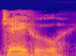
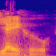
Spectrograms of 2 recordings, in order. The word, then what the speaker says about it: Yehu: And Yehu is pronounced Jehu in the King James Version, or it's spelled out Jehu, but it's Yehu if you go to the pronunciation part of your esword, because there's pronunciation with all of the words.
